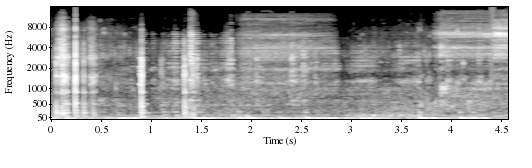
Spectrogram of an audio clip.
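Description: Underwater camera sound: sharp knocks and taps against the housing, several in the first second and a half, as the speared fish and spear gun are handled close to the camera, over a low steady rumble. A hiss of rising scuba bubbles comes about two seconds in and again near the end.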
